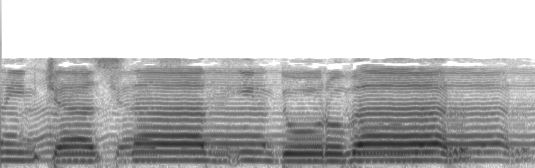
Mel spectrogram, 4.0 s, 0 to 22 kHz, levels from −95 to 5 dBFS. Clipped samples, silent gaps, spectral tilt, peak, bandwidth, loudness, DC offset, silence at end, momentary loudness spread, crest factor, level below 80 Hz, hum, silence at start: under 0.1%; none; -11 dB/octave; -4 dBFS; 5.4 kHz; -19 LUFS; under 0.1%; 0 s; 10 LU; 16 dB; -56 dBFS; none; 0 s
